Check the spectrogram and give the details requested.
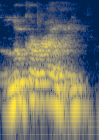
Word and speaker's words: Lucarelli: It is pronounced Lucarelli. And I know you got plenty of Italians up there where you guys come from, so it shouldn't be that hard.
